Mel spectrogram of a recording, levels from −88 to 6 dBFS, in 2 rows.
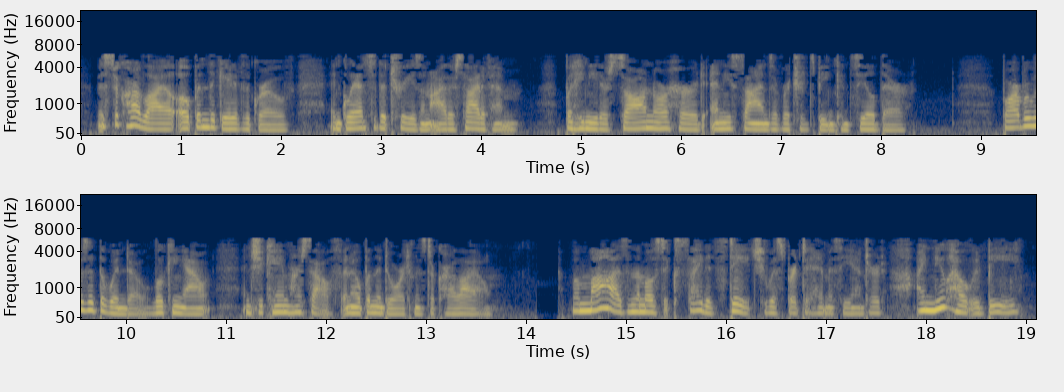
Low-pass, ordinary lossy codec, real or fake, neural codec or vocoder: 7.2 kHz; MP3, 24 kbps; real; none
